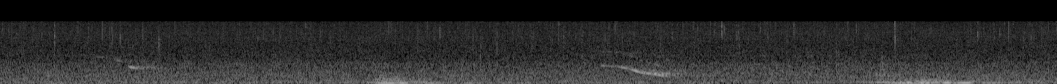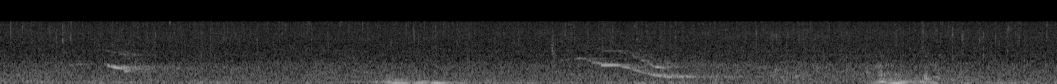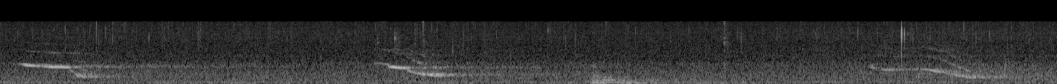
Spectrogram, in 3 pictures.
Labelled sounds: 1.3	1.6	humpback whale, 0.78 to 0.88 kHz
5.9	6.3	humpback whale, 0.78 to 1.8 kHz
11.6	12.0	humpback whale, 0.78 to 1.7 kHz
16.3	16.9	humpback whale, 0.78 to 1.9 kHz
21.2	22.0	humpback whale, 0.78 to 1.8 kHz
24.9	25.3	humpback whale, 0.78 to 1.0 kHz
30.3	30.6	humpback whale, 1.7 to 2.2 kHz

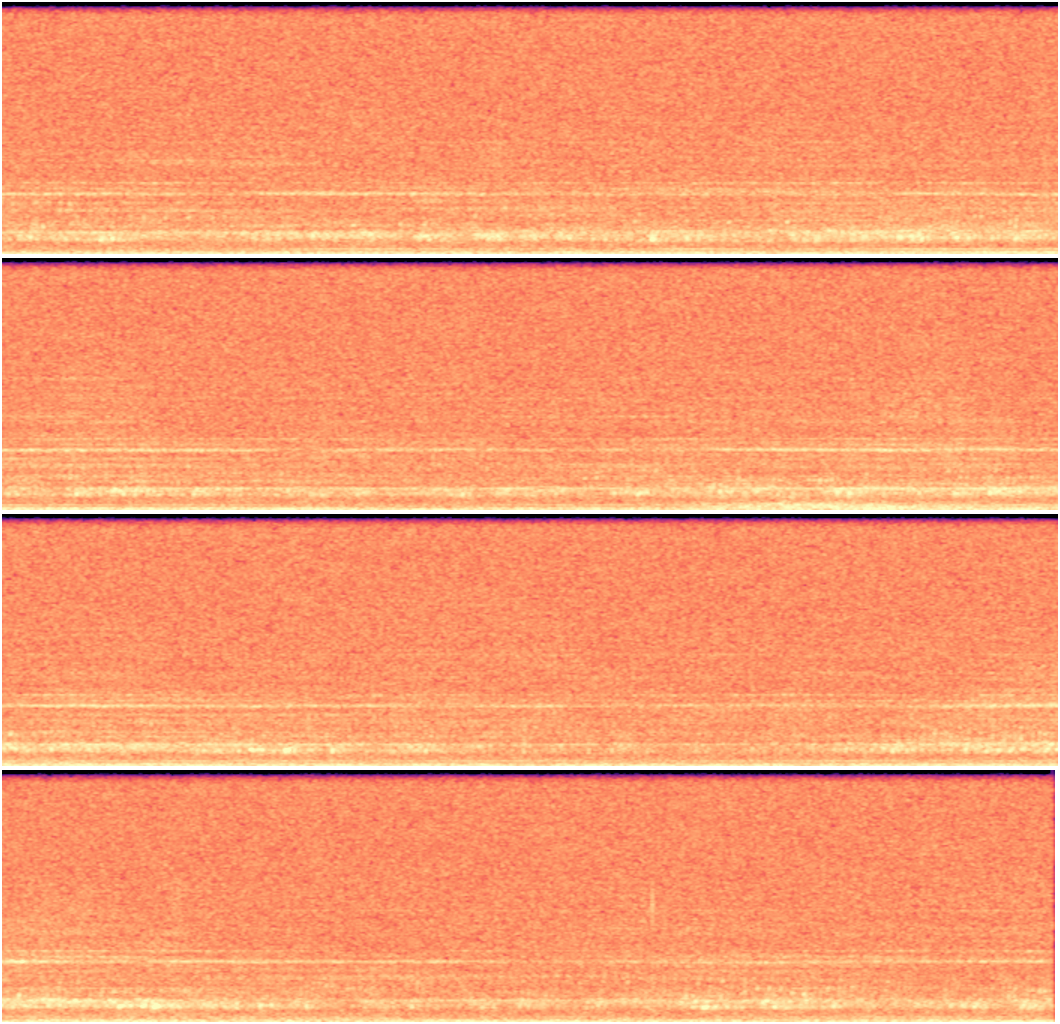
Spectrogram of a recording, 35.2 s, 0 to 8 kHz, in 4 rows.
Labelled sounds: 3.5	3.7	vessel noise, 1.6 to 1.8 kHz

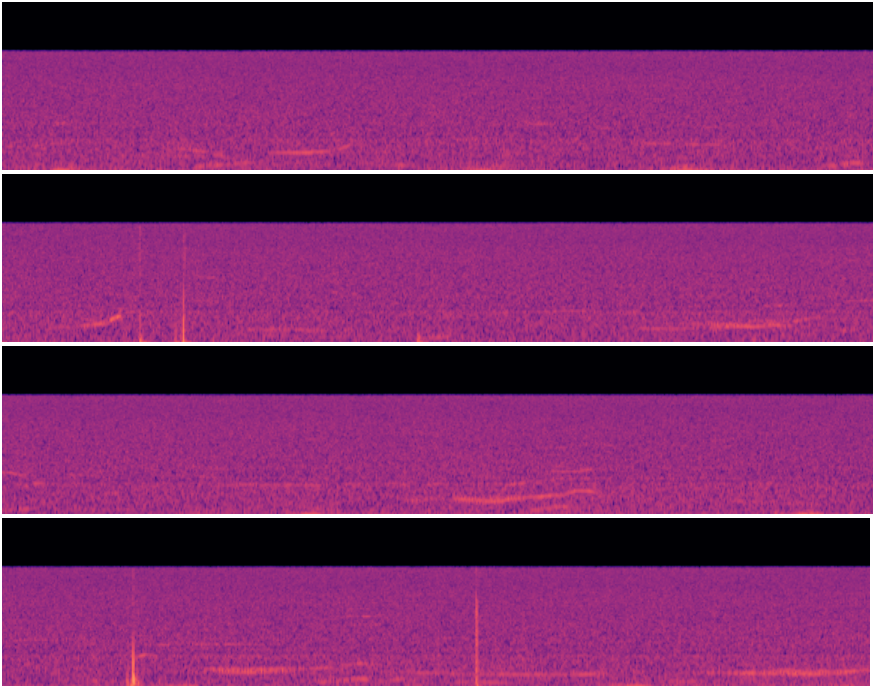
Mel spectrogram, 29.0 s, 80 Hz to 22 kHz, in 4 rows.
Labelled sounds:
4.3	4.6	humpback whale, 1.2 to 1.4 kHz
14.4	14.7	humpback whale, 0.96 to 1.2 kHz
19.1	19.5	humpback whale, 1.1 to 1.3 kHz

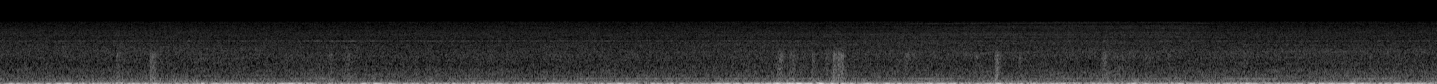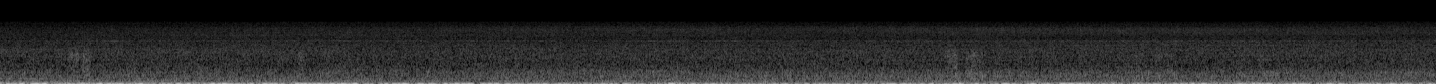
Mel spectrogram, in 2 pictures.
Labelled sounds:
9.1	10.2	killer whale, 6.0 to 7.7 kHz

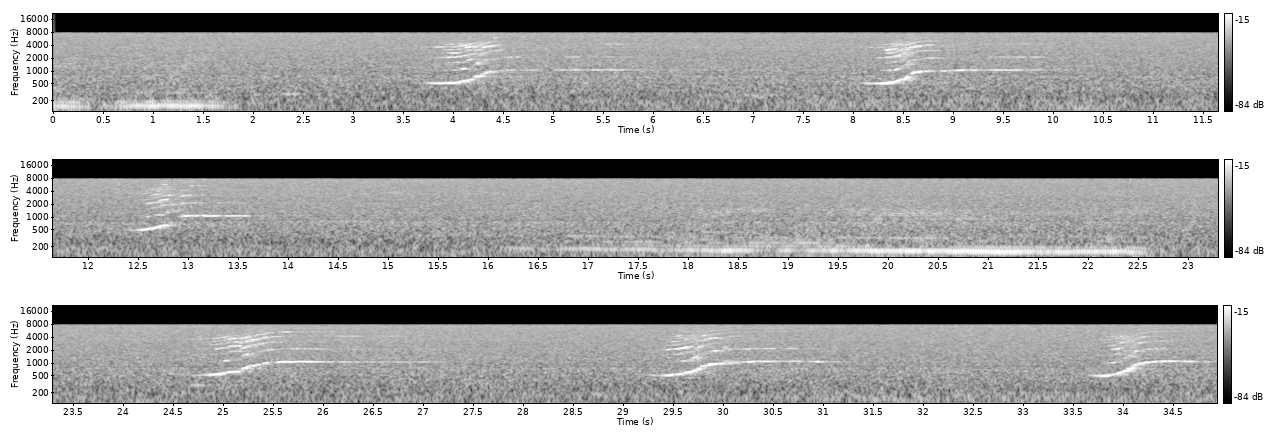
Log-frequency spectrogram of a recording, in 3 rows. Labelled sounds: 3.7	5.3	humpback whale, 0.80 to 4.5 kHz
8.2	9.7	humpback whale, 0.80 to 5.1 kHz
12.6	13.6	humpback whale, 0.96 to 2.6 kHz
24.8	26.4	humpback whale, 0.80 to 5.5 kHz
29.3	30.6	humpback whale, 0.80 to 6.6 kHz
34.0	34.8	humpback whale, 0.80 to 5.6 kHz

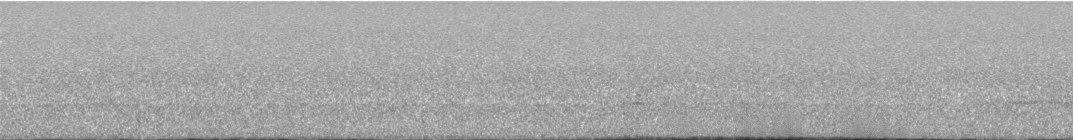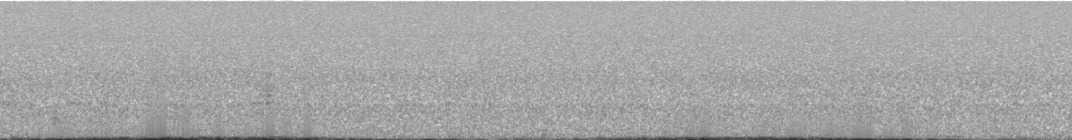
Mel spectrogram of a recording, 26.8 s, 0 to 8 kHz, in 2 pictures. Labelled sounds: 13.7	14.0	noise likely from the mooring, 0.80 to 0.86 kHz

